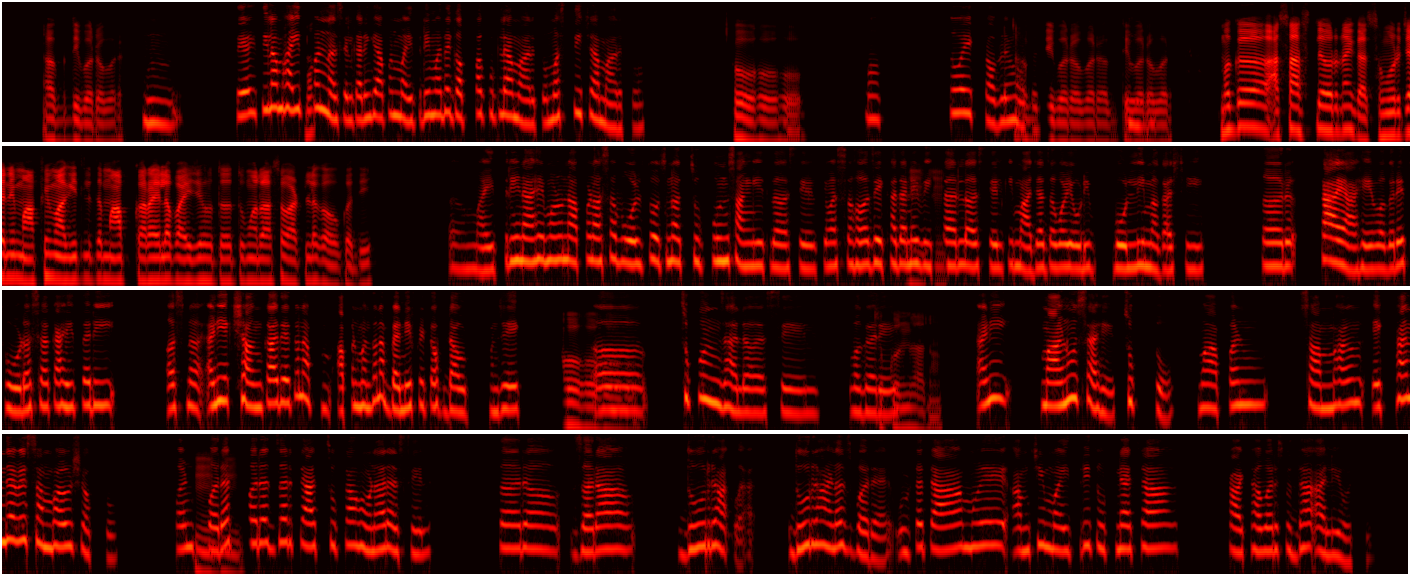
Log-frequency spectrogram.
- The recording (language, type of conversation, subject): Marathi, podcast, एकदा विश्वास गेला तर तो कसा परत मिळवता?
- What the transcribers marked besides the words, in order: in English: "बेनिफिट ऑफ डाऊट"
